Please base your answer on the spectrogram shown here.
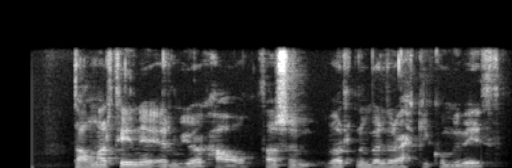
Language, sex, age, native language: Icelandic, male, 20-29, Icelandic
